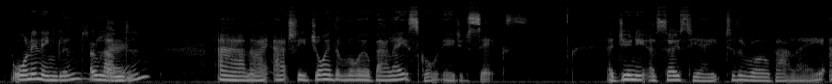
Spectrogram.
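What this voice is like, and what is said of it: British English accent. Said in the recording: “your fabulous accent ... Well, obviously, I'm British. I'm from England.”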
